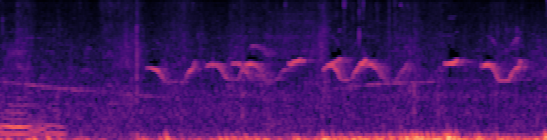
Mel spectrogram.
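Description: A songbird singing a quick run of whistled notes, each dipping in pitch and sweeping back up, several a second from about a second in.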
